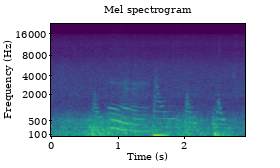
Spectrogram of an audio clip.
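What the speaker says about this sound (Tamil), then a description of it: "மழை பெய்யுது" Cartoon rain and thunder: a dense wash of rainfall with low rumbling booms, while a few voices speak and squeal over it at close range.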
